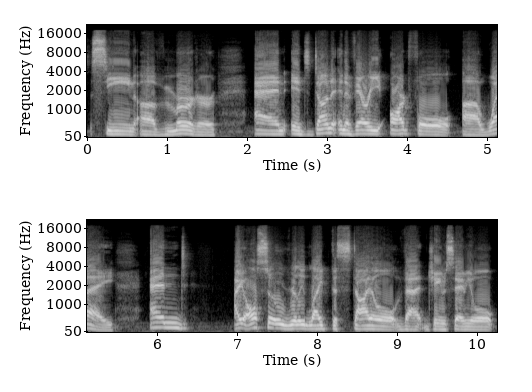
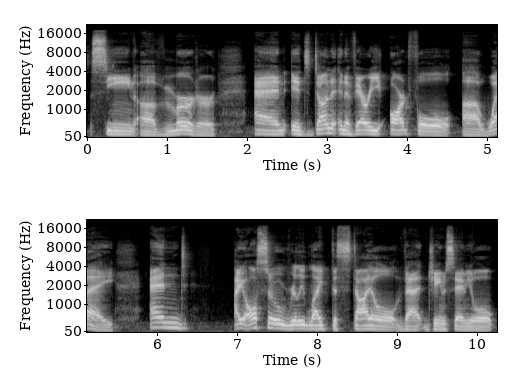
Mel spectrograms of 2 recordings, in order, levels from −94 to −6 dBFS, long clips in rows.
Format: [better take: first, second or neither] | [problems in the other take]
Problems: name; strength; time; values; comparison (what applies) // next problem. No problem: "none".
second | distortion; slight; 7% of the sound clipped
